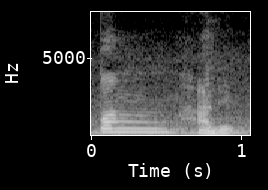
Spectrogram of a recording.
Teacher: Panghalip. The first syllable has the accent.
